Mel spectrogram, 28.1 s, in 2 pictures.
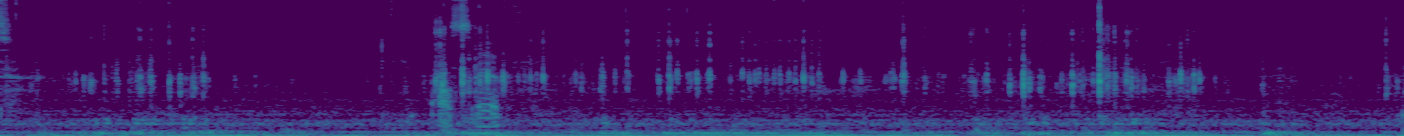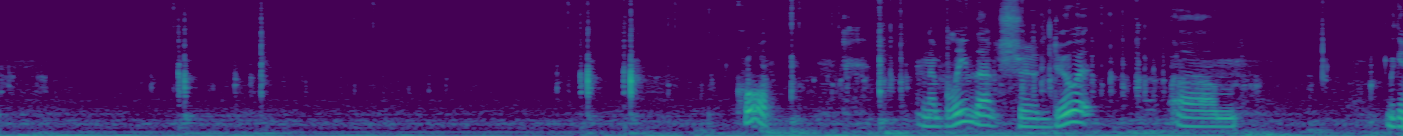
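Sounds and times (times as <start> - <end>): typing on computer keyboard: 0.7 - 2.2, 3.8 - 12.1, 15.8 - 16.8, 19.6 - 21.3, 21.9 - 23.2, 24.1 - 25.9.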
